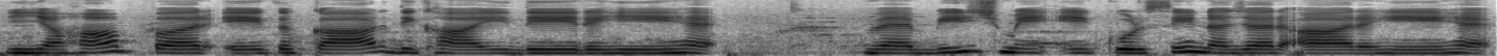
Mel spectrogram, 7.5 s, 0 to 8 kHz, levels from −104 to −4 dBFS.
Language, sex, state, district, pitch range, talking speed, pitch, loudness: Hindi, female, Haryana, Charkhi Dadri, 180-200 Hz, 135 wpm, 190 Hz, -14 LUFS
